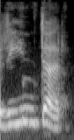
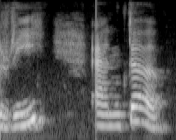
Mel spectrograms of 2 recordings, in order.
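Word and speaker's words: re-enter: की अब यहां पर अगर आप बीच में हाइन नहीं लगाते हो तो आप इसको प्रोनाउंस करोगे रिटर लेकिन यह रिटर नहीं है यह है री एंटर फिर से एंटर करना रीएंटर इसकी साउंड आती है और इसकी ए रीएंटर ना कि रिटर तो इस वजह से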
